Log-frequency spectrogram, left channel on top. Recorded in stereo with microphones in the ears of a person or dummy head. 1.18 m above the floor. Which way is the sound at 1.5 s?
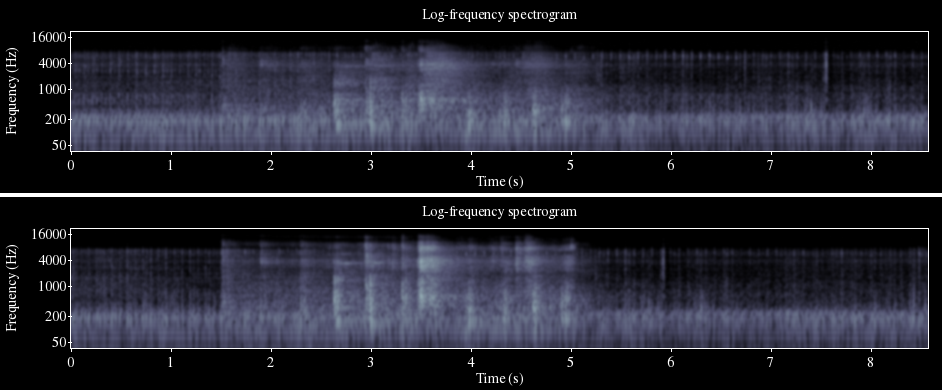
25° right (ahead or behind).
